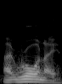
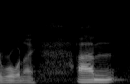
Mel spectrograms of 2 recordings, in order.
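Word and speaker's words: Rauné: Ruane, that's the way to pronounce them, sorry, Ruane.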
